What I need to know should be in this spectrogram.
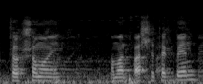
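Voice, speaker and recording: A man hosts a casual step-by-step tutorial. His voice sits a little high and moves very little in pitch. He talks instructionally, often repeating himself as he addresses viewers. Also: flat delivery, moderate pace. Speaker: tutorial host. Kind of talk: casual how-to tutorial narration.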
